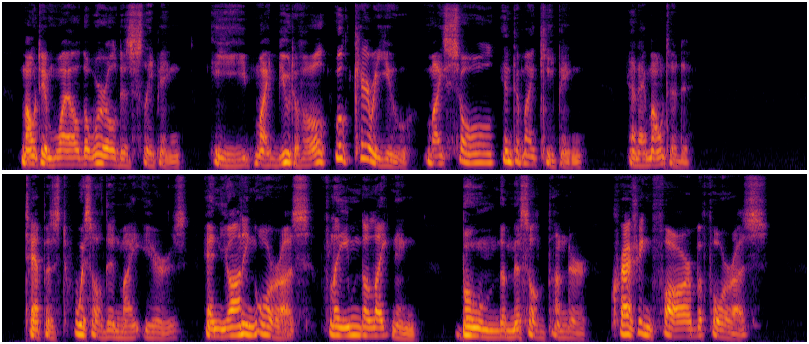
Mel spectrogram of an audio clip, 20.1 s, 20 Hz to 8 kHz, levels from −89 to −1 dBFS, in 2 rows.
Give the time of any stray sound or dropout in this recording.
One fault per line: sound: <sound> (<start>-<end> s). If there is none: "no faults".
no faults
